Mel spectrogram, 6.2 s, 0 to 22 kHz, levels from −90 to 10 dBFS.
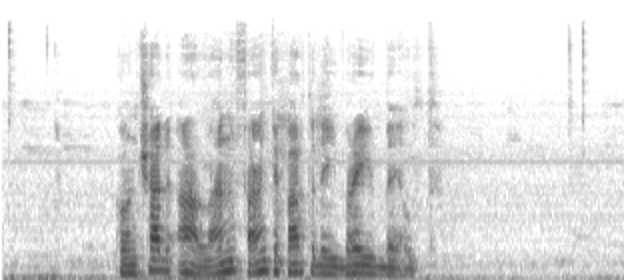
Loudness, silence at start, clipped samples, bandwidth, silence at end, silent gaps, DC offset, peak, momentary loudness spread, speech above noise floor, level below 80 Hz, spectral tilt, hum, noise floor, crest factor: -24 LUFS; 0.1 s; under 0.1%; 15 kHz; 1.9 s; none; under 0.1%; -8 dBFS; 8 LU; 35 dB; -46 dBFS; -6.5 dB/octave; none; -58 dBFS; 20 dB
